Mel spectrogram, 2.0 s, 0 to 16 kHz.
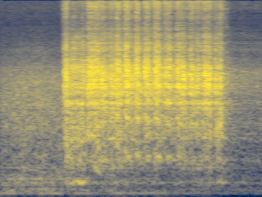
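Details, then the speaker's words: Maruti Suzuki 800 carburetor engine, intermittent starting noise from the starter side: harsh, rapid metallic grinding about a second while cranking, consistent with starter pinion grinding on the flywheel ring gear. "ഈ ഒരു സൗണ്ടാണ് പ്രശ്നം. അതായത് ഈ ഒരു സൗണ്ടാണ് വണ്ടി start ചെയ്യുമ്പോൾ കേൾക്കുന്നത്."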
